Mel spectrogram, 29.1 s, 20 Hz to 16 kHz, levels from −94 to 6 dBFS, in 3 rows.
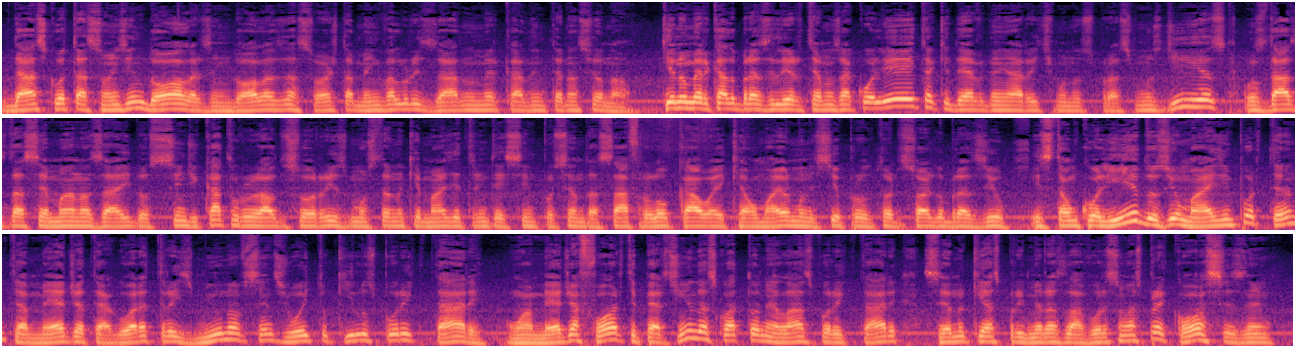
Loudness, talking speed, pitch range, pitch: -14 LUFS, 185 wpm, 110-135 Hz, 115 Hz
